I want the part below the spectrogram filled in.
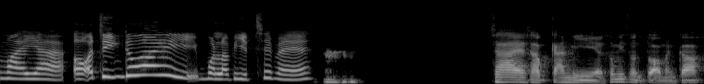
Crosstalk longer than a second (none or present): none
